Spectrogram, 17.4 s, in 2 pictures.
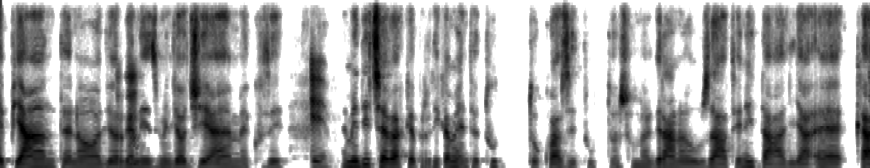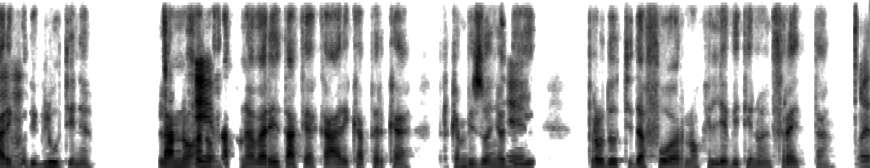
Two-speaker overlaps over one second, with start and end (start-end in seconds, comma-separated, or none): none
